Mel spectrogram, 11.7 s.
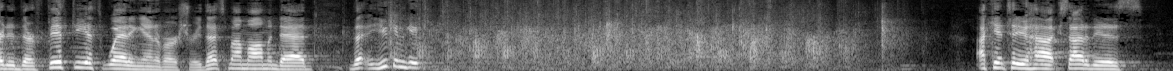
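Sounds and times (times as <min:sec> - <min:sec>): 
speech: 0:00.0 - 0:04.9, 0:09.8 - 0:11.4
audience clapping in church: 0:03.1 - 0:09.3.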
